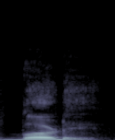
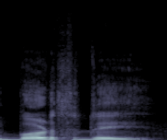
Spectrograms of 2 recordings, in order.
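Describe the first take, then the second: First: The th sound is left out. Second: The th sound is pronounced.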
